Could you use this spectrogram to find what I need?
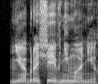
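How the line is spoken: Snort. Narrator (Russian): хмыкнул я

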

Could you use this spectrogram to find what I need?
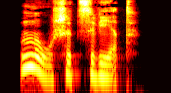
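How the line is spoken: Grumbling old woman. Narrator (Russian): проворчала бабушка

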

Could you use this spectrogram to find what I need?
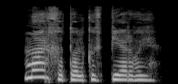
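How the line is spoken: Sad remark. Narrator (Russian): грустно заметила Вилга

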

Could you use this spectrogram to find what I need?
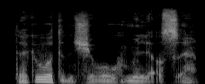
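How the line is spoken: Quiet. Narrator (Russian): проговорил я тихо

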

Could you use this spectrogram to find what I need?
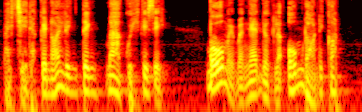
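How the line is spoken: Soft scolding. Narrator (Vietnamese): bà Toán khẽ gắt

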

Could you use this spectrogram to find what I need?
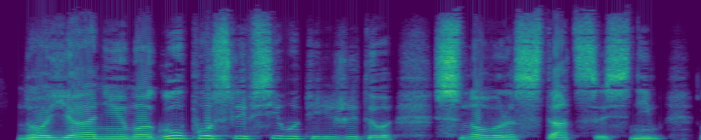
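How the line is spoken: Exclaimed, bursting into sobs. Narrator (Russian): воскликнула она, раздражаясь рыданиями

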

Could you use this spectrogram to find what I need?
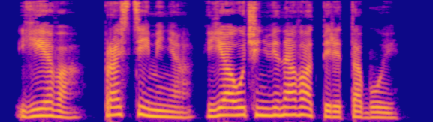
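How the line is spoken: Plain. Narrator (Russian): наконец сказал Макс

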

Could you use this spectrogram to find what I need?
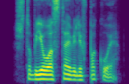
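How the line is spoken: Gloomy reply. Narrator (Russian): мрачно ответил Коль

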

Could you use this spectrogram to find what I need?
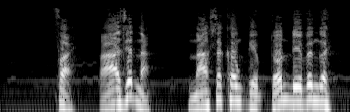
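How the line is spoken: Trembling rage, mad laughter. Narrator (Vietnamese): giận run, bật cười cuồng dại

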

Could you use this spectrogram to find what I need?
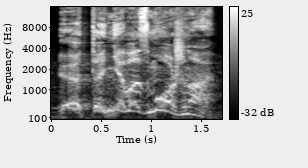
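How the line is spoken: Shout. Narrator (Russian): закричал мейсер

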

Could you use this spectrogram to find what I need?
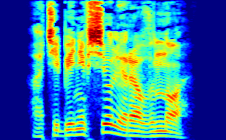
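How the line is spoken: Tired, angry interruption. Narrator (Russian): Устало и зло перебило его Бажена

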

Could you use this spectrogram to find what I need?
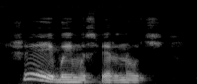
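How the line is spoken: Mutter. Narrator (Russian): бормотал Иван, спотыкаясь в темноте

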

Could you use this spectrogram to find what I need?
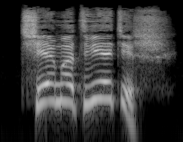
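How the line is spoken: Cheerful proud shout. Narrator (Russian): крикнул весело, зная, спел на славу

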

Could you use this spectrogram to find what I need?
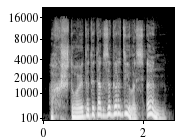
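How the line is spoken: Exclaiming widow. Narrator (Russian): воскликнула вдова Гарланд

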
